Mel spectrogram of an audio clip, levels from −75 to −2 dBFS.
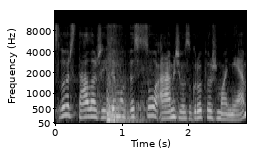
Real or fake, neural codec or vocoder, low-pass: fake; vocoder, 22.05 kHz, 80 mel bands, WaveNeXt; 9.9 kHz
